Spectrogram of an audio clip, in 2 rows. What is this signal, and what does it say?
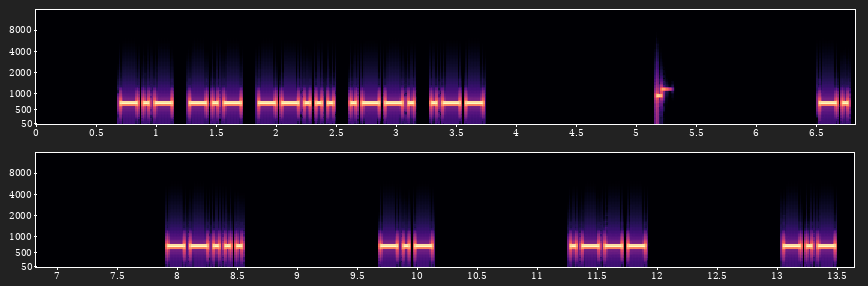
Morse code, heard as a keyed tone, about 25 wpm, spaced as for 11 wpm, 700 Hz. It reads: KK7PW N7KJK
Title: USA Call Signs - 5 Characters - 8x Character Spacing - 25wpm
